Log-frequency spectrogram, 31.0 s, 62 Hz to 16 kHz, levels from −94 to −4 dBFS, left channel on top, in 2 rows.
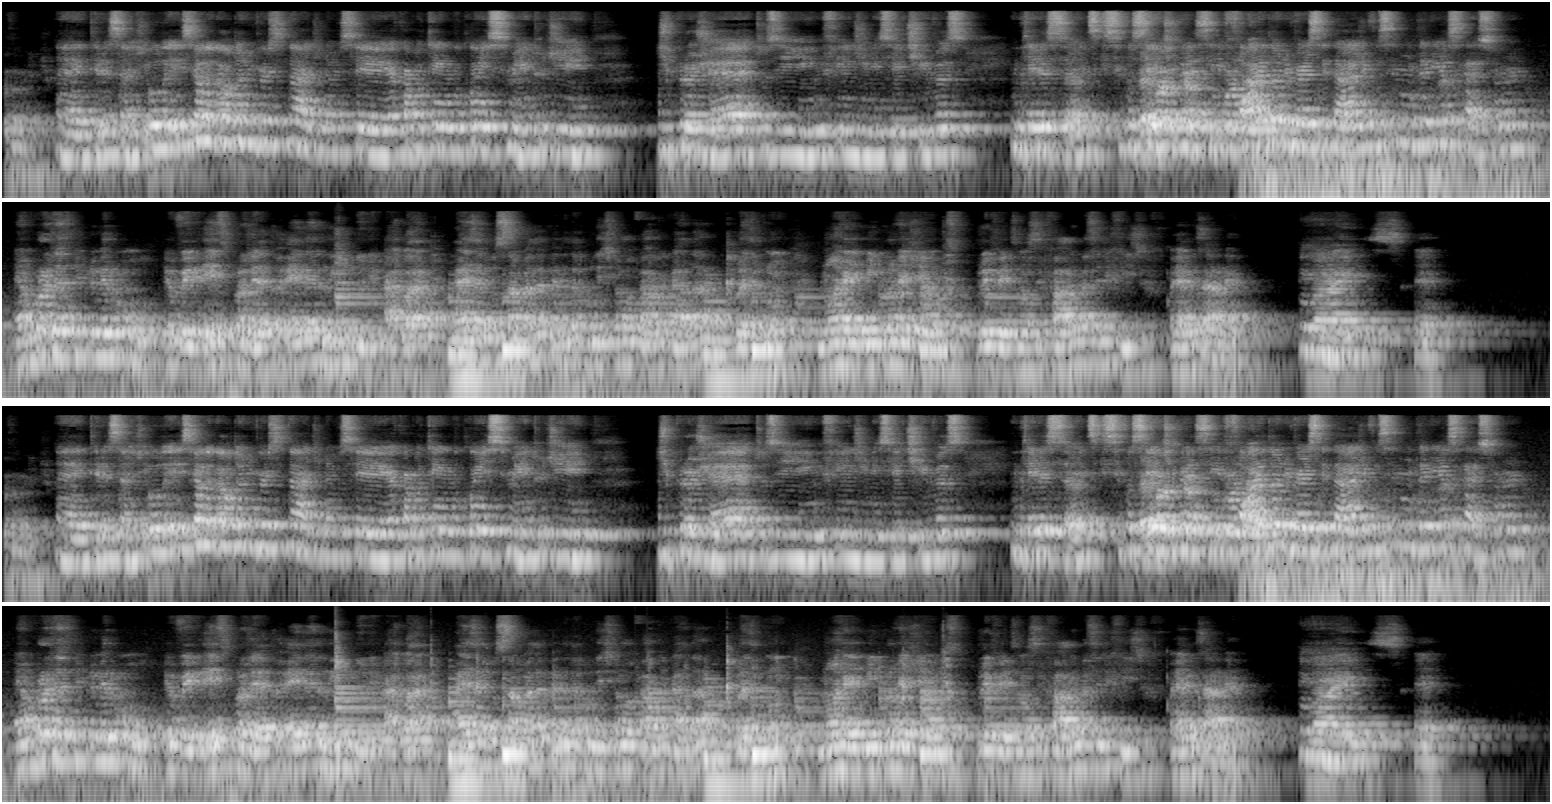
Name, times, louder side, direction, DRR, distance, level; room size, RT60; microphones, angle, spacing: voice 1, 0.0-0.3 11.3-12.7 14.3-14.6 15.6-27.9 28.5-29.7, equal, 5° left, -10 dB, 1.8 m, -22 dB
voice 2, 0.5-5.9 6.5-9.6 10.1-15.3 28.4-29.1, equal, 10° right, -3 dB, 2.3 m, -22 dB
sound 1, 12.3-23.6 24.0-24.5, equal, 35° right, 0.9 m, -35 dB
sound 2, 18.8-26.2, right 2 dB, 90° right, 0.7 m, -22 dB
8.2 x 6.2 x 2.9 m, 1.1 s
head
